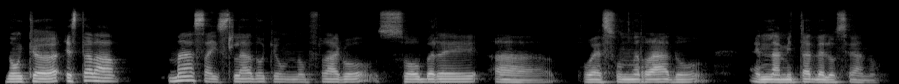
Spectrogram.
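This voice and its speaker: A man teaching French pronunciation, repeating words slowly and sometimes searching for the right word. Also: mid-range voice, steady tone, a little mellow, clear, resonant tone. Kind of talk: pronunciation lesson.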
